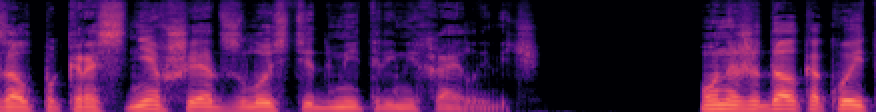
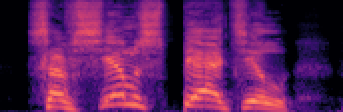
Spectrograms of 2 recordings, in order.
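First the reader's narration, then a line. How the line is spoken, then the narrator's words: Wife shouting. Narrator (Russian): закричала жена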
